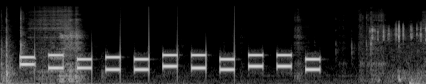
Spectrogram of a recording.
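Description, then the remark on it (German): A telephone keypad dials a number: eleven crisp, loud touch-tone beeps in a quick, steady rhythm, followed by a short burst of hissy noise. “Hörer abnehmen, Freizeichen abwarten”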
